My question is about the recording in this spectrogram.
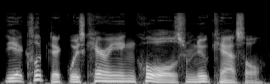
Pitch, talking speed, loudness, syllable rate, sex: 120 Hz, 155 wpm, -15 LUFS, 5.0 syllables/s, male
